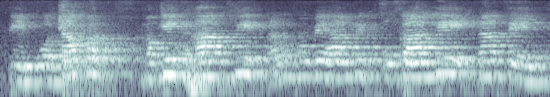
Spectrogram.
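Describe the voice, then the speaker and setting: Woman pastor preaching in church, high-pitched, roomy and distant. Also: moderate pace, darkish tone, lo-fi sound, a little hiss or hum. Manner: call-and-response, often calling out "Amen". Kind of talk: sermon. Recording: echoey room, mic far off.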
